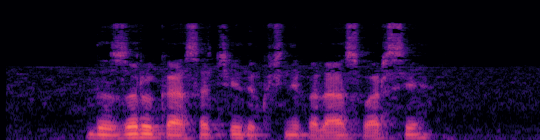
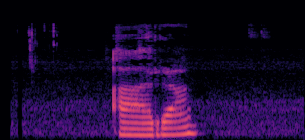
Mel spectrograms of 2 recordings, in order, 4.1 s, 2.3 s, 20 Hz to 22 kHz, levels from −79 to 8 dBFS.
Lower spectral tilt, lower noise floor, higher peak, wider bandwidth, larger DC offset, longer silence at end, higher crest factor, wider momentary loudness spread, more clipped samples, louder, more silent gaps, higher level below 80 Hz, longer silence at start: about the same, -5.5 dB/octave vs -6 dB/octave; first, -59 dBFS vs -51 dBFS; about the same, -6 dBFS vs -8 dBFS; about the same, 11.5 kHz vs 11.5 kHz; neither; about the same, 0.8 s vs 0.8 s; about the same, 20 dB vs 20 dB; second, 11 LU vs 21 LU; neither; about the same, -25 LUFS vs -25 LUFS; neither; first, -46 dBFS vs -72 dBFS; first, 0.65 s vs 0.2 s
